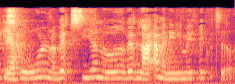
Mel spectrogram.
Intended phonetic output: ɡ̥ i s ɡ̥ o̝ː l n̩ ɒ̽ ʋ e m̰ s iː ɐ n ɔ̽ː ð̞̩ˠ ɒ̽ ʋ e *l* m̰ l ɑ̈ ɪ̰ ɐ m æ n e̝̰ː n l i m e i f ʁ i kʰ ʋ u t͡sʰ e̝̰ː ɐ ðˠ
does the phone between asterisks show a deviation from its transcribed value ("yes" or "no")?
yes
